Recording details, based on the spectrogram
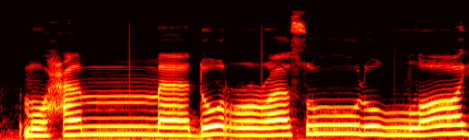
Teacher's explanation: There is gunna because mim has shadda.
